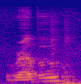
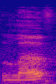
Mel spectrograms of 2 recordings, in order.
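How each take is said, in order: First: It is said with a Japanese-English accent. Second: It is said with a plain English accent.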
